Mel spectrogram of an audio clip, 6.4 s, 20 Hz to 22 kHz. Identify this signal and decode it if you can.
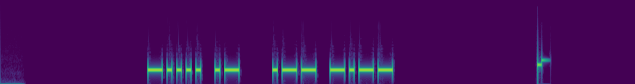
Morse code, heard as a keyed tone, about 25 wpm, 700 Hz. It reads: 6A WY
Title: Field Day Exchanges Encore - 25wpm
